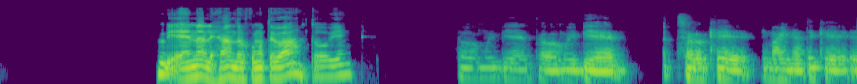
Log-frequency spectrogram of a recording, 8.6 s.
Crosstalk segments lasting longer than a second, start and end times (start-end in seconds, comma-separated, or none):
none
